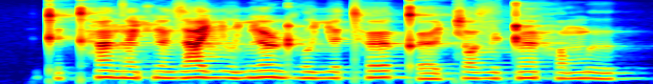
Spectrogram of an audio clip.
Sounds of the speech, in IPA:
kʼɪkʰãdã çœ̃za ʎoʎœ̃ ɖʱoʎœtʰœ kʼœcɔ zɪʈœ̃hɔ mɯ

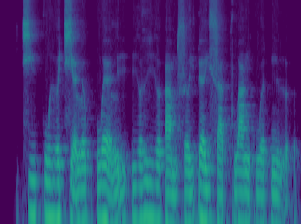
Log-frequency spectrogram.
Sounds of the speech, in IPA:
t͡ɕi˧kwɨ˨˦ə̯t͡ɕɛ̰˧˨ lə˨˩p̚hwɛ˧˩ lḭ˧˥ʔi˨˦ə̯ ɣi˧ə̯ʔa˨˩msə˨˦j ɗɛ˧jsa˨˩t̚kwa˧ŋ kwə˦˥t̚nɨ̰˧˨ə̯ʔ

